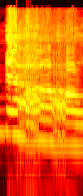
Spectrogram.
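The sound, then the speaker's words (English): A person voices a loud, drawn-out groaning scream, mimicking the echoey death-scream growl of a monster bear opening its mouth: one sustained, strained wail lasting about a second, with a pitch that sags slightly toward the end. “But the scariest part is when it opens its mouth to growl.”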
